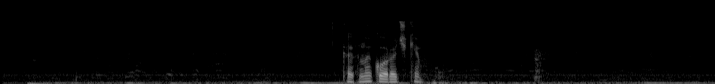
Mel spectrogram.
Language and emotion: Russian, neutral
